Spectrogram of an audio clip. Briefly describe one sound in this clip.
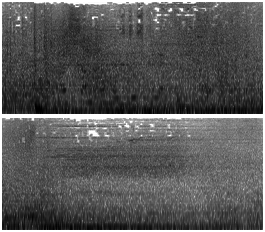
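A large blast booms and rumbles, then slowly fades.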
